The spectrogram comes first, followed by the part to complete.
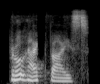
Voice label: "pro hac vice", Indian; Dictionary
